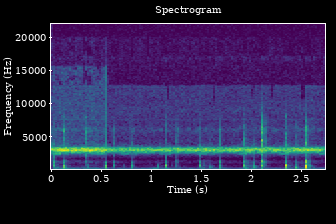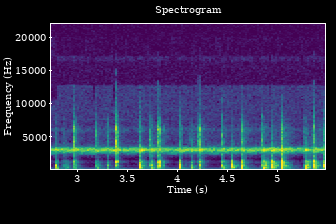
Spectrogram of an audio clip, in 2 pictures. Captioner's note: hooves clopping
